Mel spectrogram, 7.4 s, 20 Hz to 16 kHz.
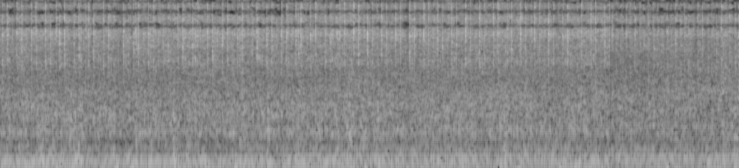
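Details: Centurion ARV V12 after the magneto timing was realigned to the crank: a deep, dense, steady rumble without stumbles or surging. Owner says the timing is right, though fuel pressure is low. Normal running.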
